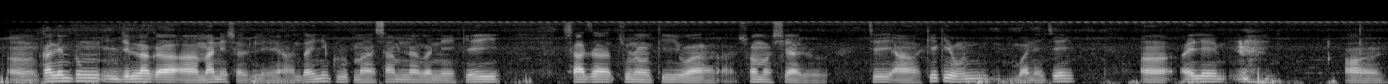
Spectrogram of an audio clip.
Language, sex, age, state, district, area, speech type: Nepali, male, 30-45, West Bengal, Kalimpong, rural, spontaneous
